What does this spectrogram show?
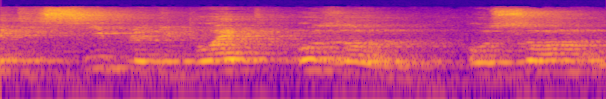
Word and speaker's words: Ausone: Ausone ou Ozone, parce que ça s'écrit A-U-S-O-N-E.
